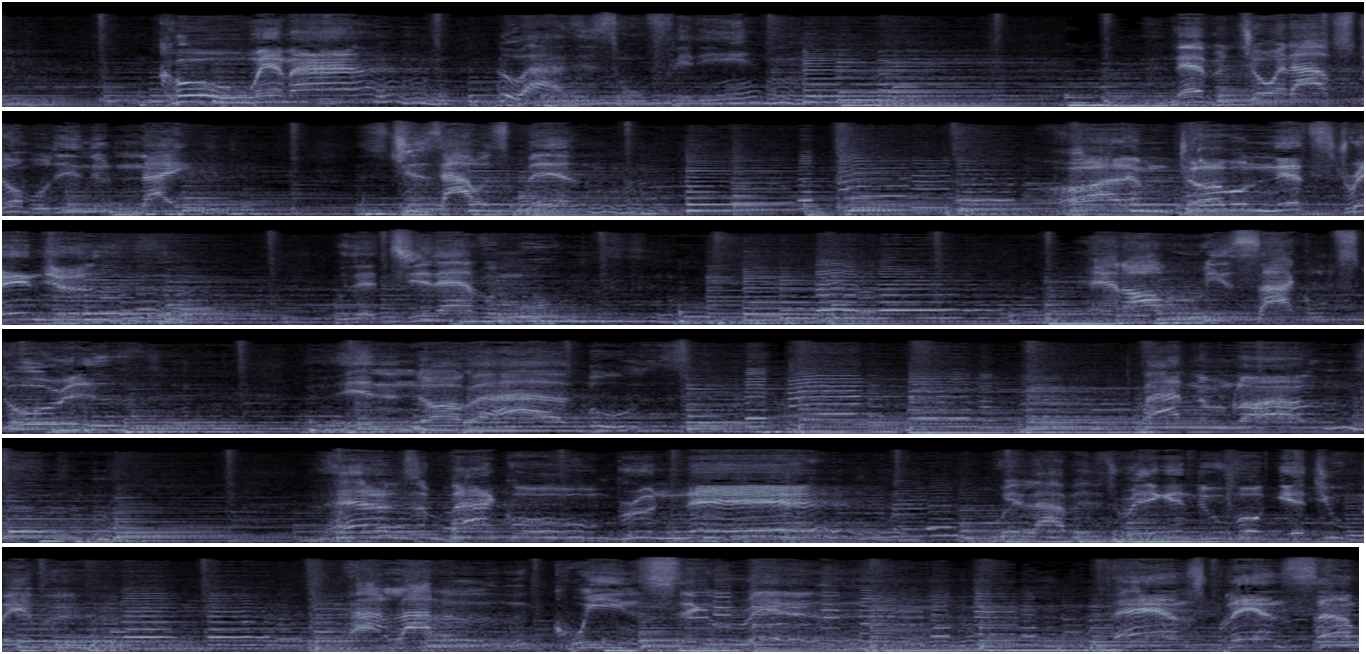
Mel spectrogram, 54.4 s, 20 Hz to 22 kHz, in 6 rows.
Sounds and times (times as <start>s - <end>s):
Music: 0.0s - 54.4s.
